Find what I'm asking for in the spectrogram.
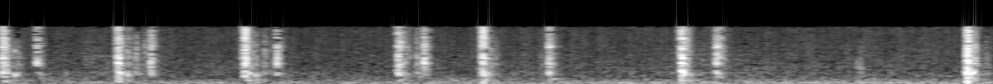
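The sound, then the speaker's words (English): Keys punched on a computer keypad to enter a tape number: a long string of sharp, dry clicks, often in quick pairs with short gaps between, over a faint, steady low hum. “What tape would you like to hear first? The first session you had with him. Right, I'll just punch out the number, like so.”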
